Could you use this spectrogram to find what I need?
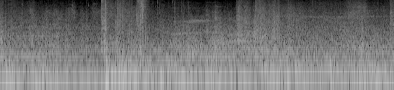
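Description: Distant explosions boom.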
